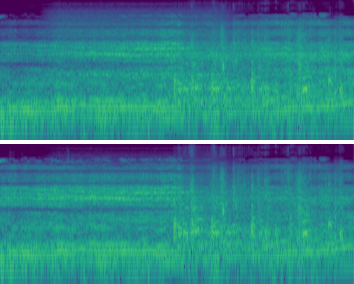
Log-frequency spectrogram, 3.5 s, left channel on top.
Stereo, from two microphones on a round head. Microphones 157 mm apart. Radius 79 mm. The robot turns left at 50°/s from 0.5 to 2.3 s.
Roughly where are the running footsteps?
Right.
